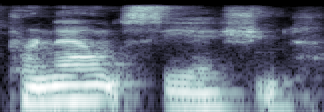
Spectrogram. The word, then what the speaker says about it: pronunciation: are looking at pronunciation not we are looking at pronunciation we are trying to pronounce that's a ver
